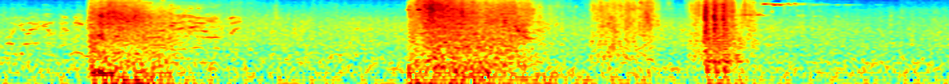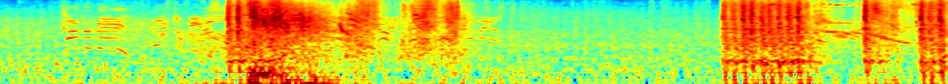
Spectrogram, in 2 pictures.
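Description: Gunfire bangs out in loud bursts in an echoing hall.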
